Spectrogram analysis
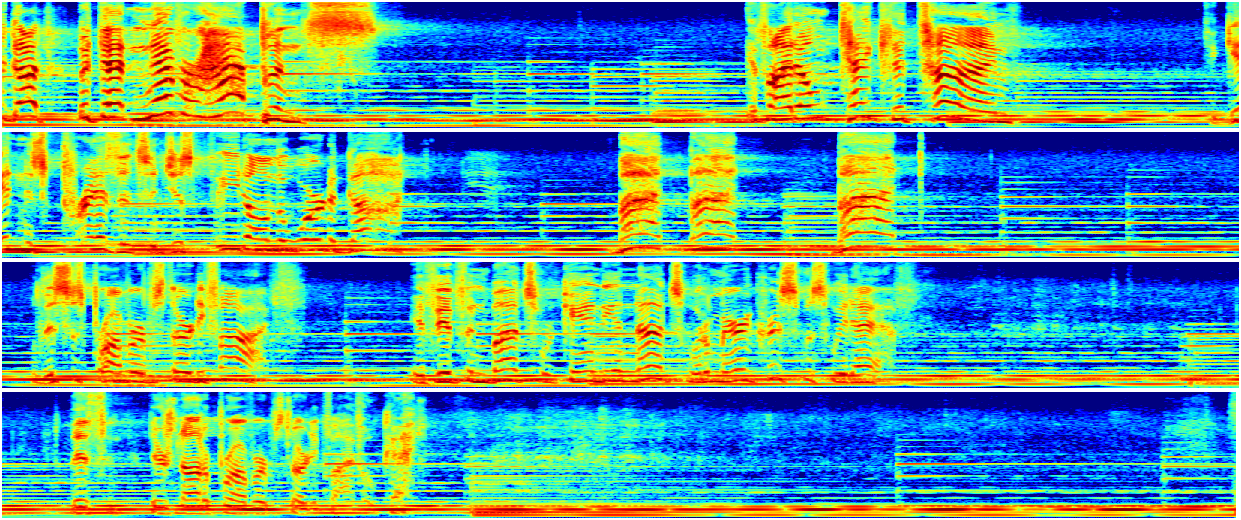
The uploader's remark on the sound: Recorded live during our Sunday morning service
